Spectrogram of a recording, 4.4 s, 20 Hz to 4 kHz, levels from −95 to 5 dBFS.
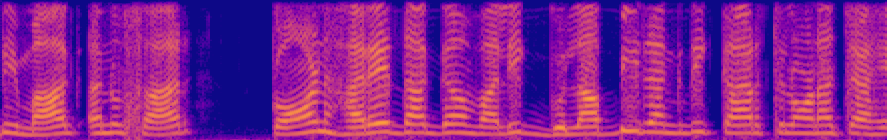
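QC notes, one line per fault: throughout: aliasing. The speech sits in a band ending sharply at 4 kHz, which fits a drop from a 44.1 kHz rate to 8 kHz without a low-pass filter first. Energy above 4 kHz has folded back below it as false, unrelated tones, roughly 20 dB under the voice, so sibilants sound gritty and metallic. On a spectrogram, sibilant energy runs hard up to the 4 kHz edge, with mirrored, downward-sloping streaks where rising components have reflected.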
